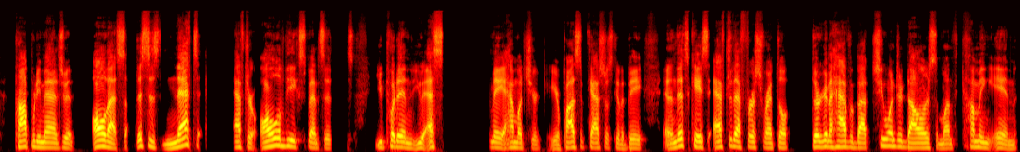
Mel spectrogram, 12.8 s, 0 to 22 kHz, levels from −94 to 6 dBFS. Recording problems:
audio cutting out; at 2.5 s, at 4 s and at 5.5 s for 0.5 s

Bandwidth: 16 kHz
